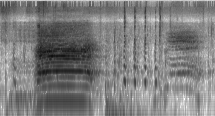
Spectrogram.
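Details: Young goat kid being bottle-fed, happy and wagging its tail: one long, loud, quavering bleat lasting about a second, then soft clicking and sucking noises, then a shorter, quieter bleat.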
